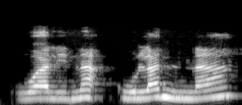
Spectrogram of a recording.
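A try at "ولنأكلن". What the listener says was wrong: Lamnya lam qasam juga fathah.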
